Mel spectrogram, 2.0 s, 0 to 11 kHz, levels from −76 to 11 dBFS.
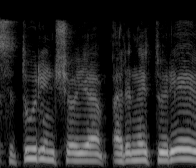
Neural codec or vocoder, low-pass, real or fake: none; 7.2 kHz; real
